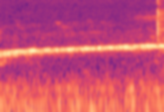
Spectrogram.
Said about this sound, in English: And folks who are now hearing a siren behind me because my apartment is not soundproofed. Interestingly or ironically, I live very close to Elmhurst Hospital, which, as you all know, I live in one of the epicenters of the epicenter.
